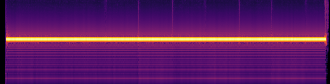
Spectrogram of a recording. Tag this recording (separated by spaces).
No TV channel signal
